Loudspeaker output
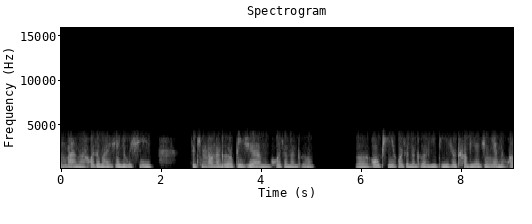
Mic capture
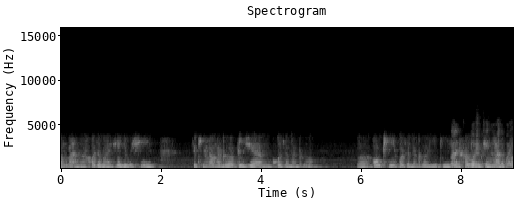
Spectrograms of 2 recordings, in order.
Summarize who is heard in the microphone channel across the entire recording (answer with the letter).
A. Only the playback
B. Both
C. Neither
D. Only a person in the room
B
